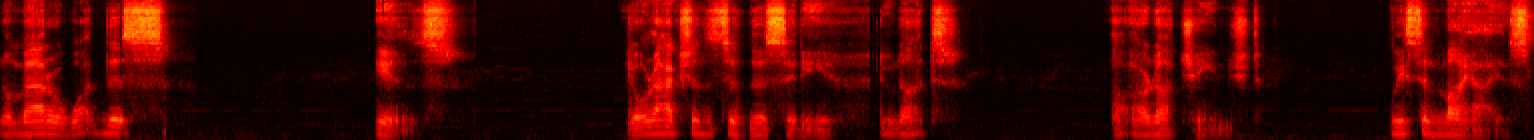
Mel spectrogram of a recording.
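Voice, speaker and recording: A man's raspy put-on character voice at a medium pitch, with a fairly slow pace and long, frequent pauses. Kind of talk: diplomatic council speech. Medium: actual play. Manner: deliberate, formal.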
